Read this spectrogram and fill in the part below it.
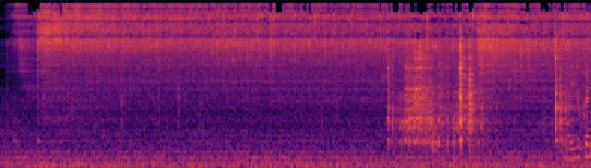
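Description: Garlic sizzles softly in shimmering hot oil as it browns for baby bok choy, a quiet continuous hiss with brief scraping stir bursts near the end, no voices.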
